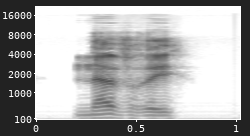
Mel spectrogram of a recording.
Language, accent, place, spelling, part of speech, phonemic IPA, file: French, France, Lyon, navrer, verb, /na.vʁe/, LL-Q150 (fra)-navrer.wav
- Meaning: 1. to cause great pain or affliction 2. to upset; dismay 3. to wound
